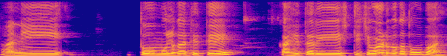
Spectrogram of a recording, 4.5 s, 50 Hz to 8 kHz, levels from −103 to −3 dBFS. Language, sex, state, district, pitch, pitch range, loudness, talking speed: Marathi, female, Maharashtra, Pune, 220 Hz, 210-230 Hz, -14 LUFS, 145 wpm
